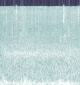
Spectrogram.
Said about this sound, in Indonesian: Anginnya kenceng banget hari ini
